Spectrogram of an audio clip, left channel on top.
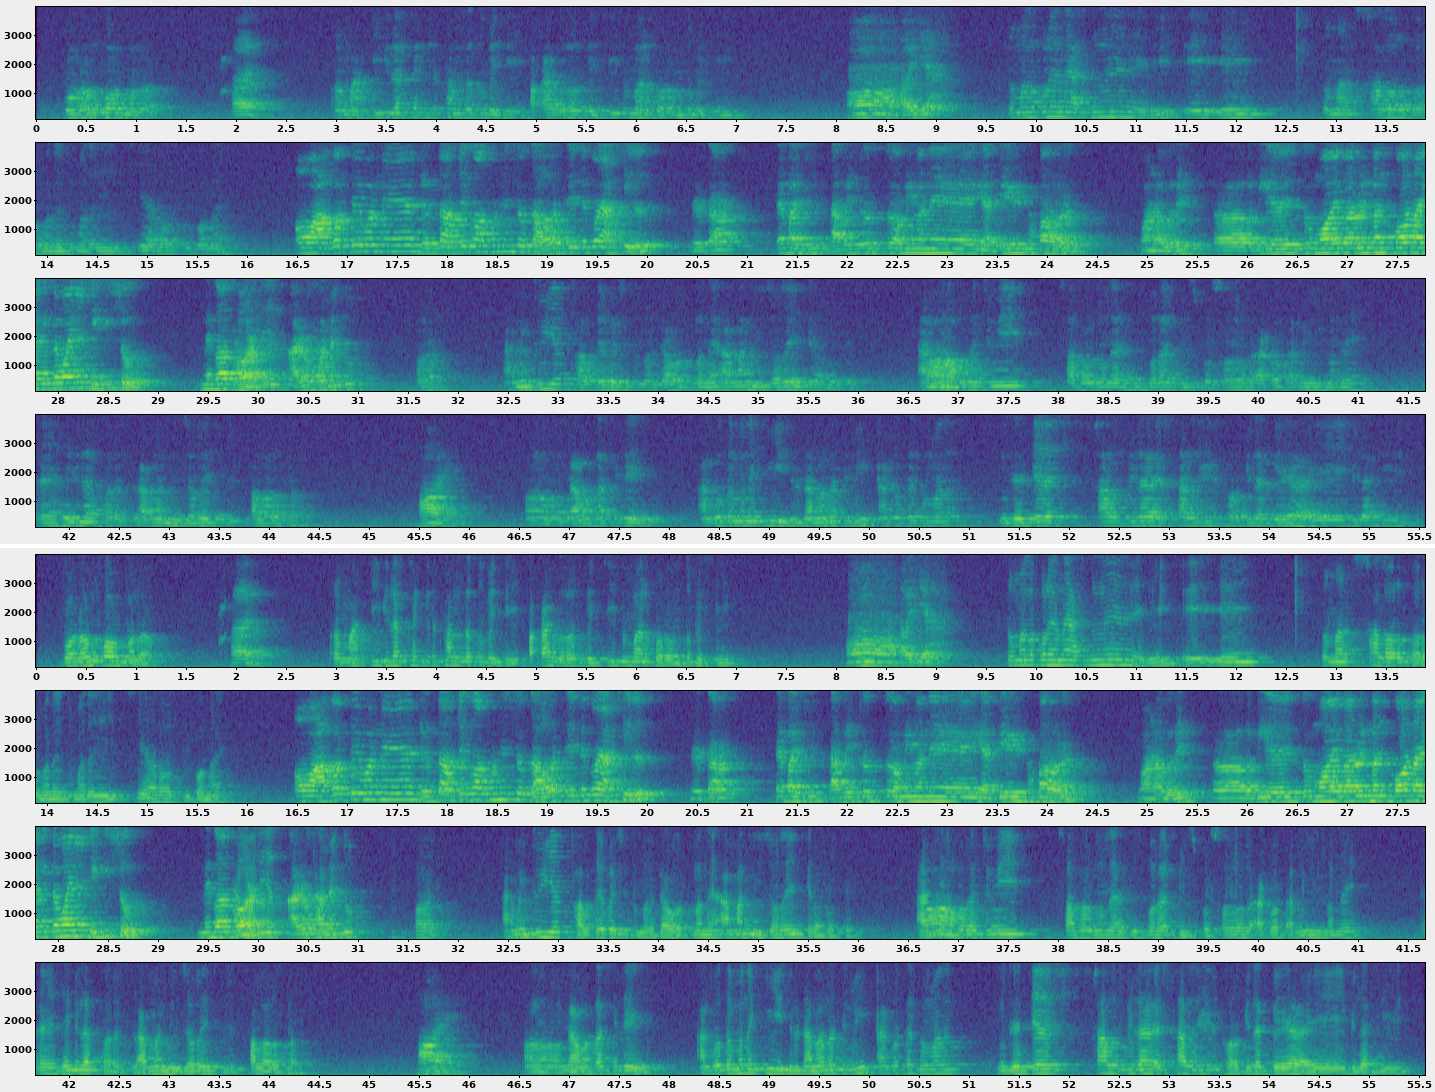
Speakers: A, on the right; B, on the right.
A: গৰম কম অলপ।
B: হয়।
A: আৰু মাটি বিলাক থাকিলে ঠাণ্ডাতটো বেছি। পাকা ঘৰত বেছি তোমাৰ গৰমতটো বেছি।
B: অ' অ' হয় দিয়া।
A: তোমালোকৰ এনে আছিল নে হেৰ এই -এই তোমাৰ ছালৰ ঘৰ মানে তোমাৰ এই শিয়াৰৰ যি বনাই?
B: অ' আগতে মানে দেউতাহঁতে কোৱা শুনিছো গাঁৱত তেনেকৈ আছিল। দেউতাহতে পাইছিল তাৰপিছতো আমি মানে ইয়াতেই থকা হ'ল। মহানগৰীত, অ' গতিকে এইটো মই বাৰু সিমান পোৱা নাই কিন্তু মই এনেই দেখিছো। এনেকুৱা ঘৰ
A: আমাৰ ইয়াত
B: আৰু মানে
A: আমিতো হয় আমি
B: উম
A: টো ইয়াত ভালকে পাইছো, তোমাৰ গাঁৱত মানে আমাৰ নিজৰে আহিছিল আগতে।
B: অ
A: আজিৰ পৰা তুমি চাব গ'লে আজিৰ পৰা বিশ বছৰৰ আগত আমি মানে এ সেইবিলাক ঘৰ আছিলে, আমাৰ নিজৰে আছিলে ছালৰ ঘৰ।
B: হয়।
A: অ' গাঁৱত আছিলেই। আগতে মানে কি হৈছিল জানানে তুমি, আগতে তোমাৰ যেতিয়া ছাল বিলাক চালিৰ ঘৰ বিলাক বেয়া হয় এইবিলাক দি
